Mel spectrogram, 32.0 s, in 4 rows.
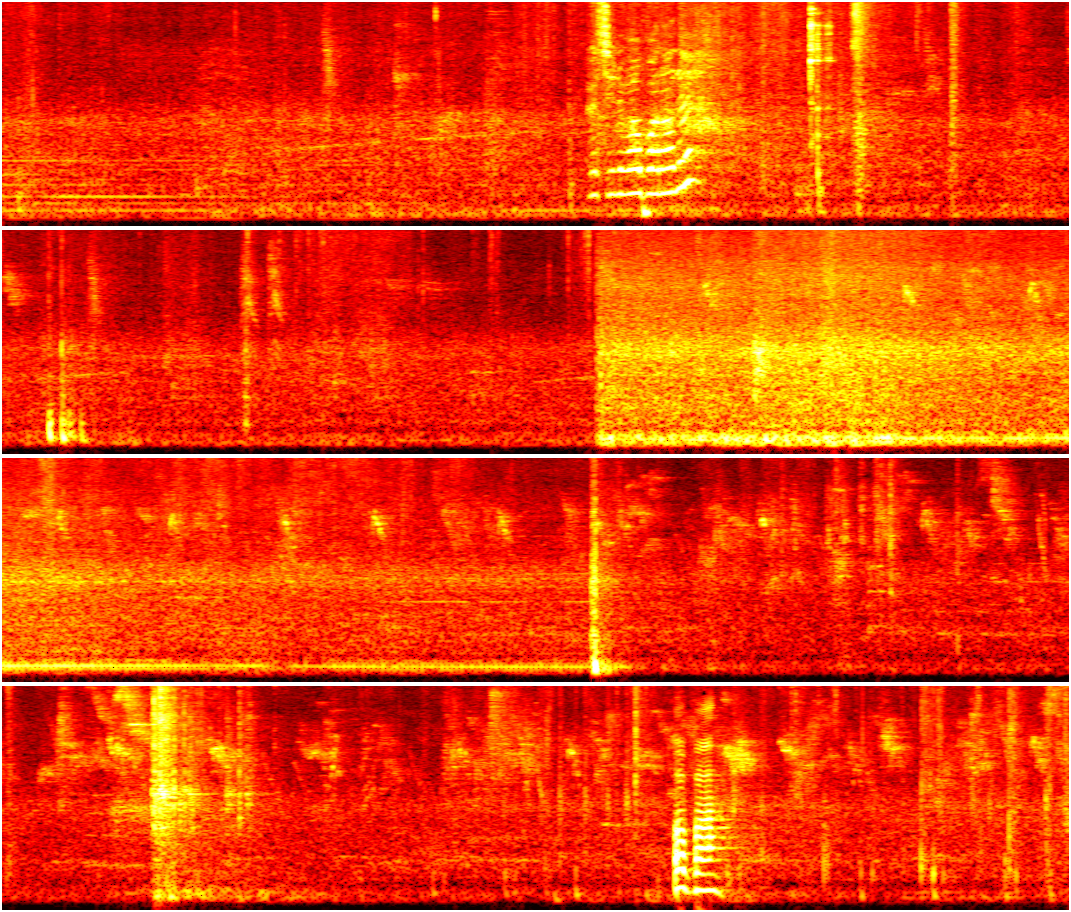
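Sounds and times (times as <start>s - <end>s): small birds chirping: 14.7s - 32.0s.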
